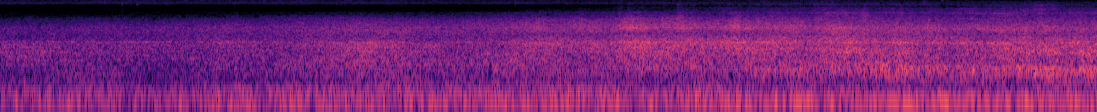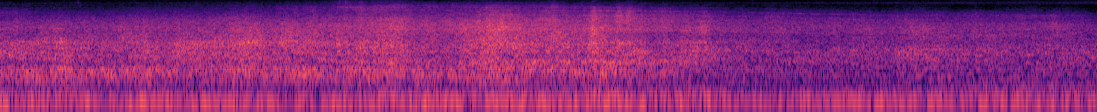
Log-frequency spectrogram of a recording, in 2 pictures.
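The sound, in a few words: airplane flying by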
